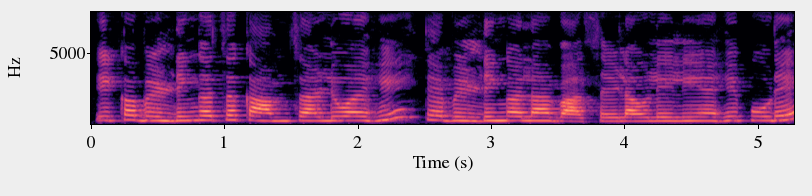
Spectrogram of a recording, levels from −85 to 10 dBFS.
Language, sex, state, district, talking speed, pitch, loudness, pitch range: Marathi, female, Maharashtra, Gondia, 150 wpm, 290 Hz, -16 LUFS, 275-305 Hz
